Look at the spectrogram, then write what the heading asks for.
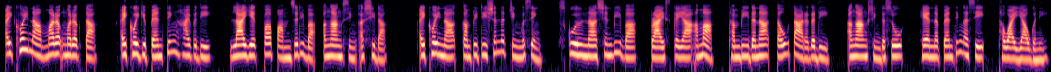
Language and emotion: Manipuri, neutral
